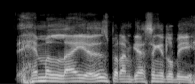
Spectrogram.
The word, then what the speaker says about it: Himalayas: So I've heard Himalayas as well as Himalayas before. – Yeah. So from what I understand, it's meant to be pronounced Himalayas.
